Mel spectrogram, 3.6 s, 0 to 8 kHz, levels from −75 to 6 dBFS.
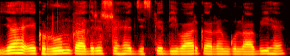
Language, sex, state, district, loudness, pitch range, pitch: Hindi, male, Jharkhand, Ranchi, -16 LUFS, 135-145 Hz, 140 Hz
